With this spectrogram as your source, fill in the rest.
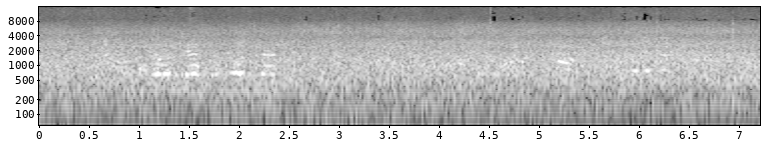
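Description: Young men shout to each other from a distance.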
